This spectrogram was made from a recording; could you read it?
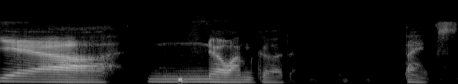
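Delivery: complete deadpan, low and flat, no expression. Answering an invitation to come down, in character: completely deadpan. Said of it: "complete deadpan".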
